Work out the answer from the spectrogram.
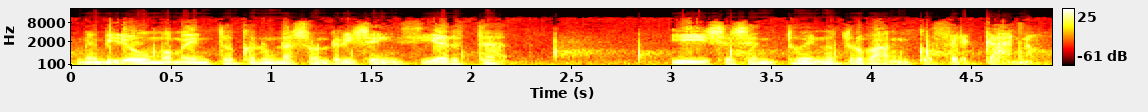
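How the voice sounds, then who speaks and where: An actor with a Spain accent playing a shy, obsessed man who tells his own suspense story in measured, literary radio-drama narration. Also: sits low, very animated, creaky, background noise, full character voice. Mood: measured, brooding. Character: Guillermo, shy obsessed man secretly following a young woman.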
